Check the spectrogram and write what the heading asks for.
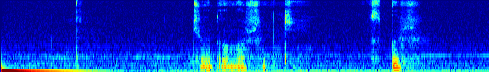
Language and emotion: Russian, neutral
